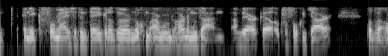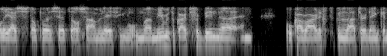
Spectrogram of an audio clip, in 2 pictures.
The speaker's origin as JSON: {"language": "Dutch", "country": "Netherlands", "said": "zeker 4 mei, dat draait om onze eigen geschiedenis als Nederlanders en om de wereldoorlog die heeft plaatsgevonden."}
